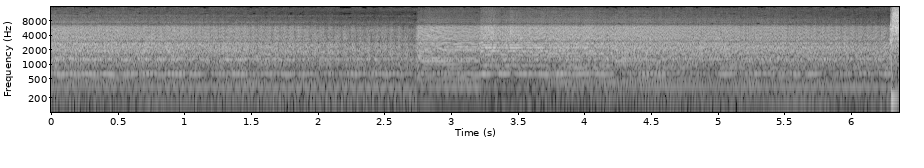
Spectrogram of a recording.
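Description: A progressive metalcore track in a quieter break: distorted electric guitar chords held and ringing through effects and echo, with no drums, changing to a new chord about three seconds in.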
